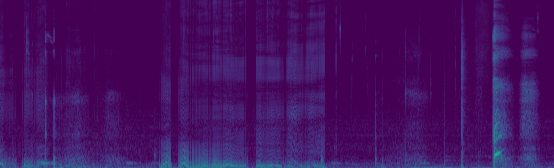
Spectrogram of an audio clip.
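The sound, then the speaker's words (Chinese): The back zipper of a tight dress being pulled down, giving ragged, rasping bursts and scratchy clicks amid fabric rustle across several uneven pulls, with no talking. “你帮帮我把后背拉链拉下来。”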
